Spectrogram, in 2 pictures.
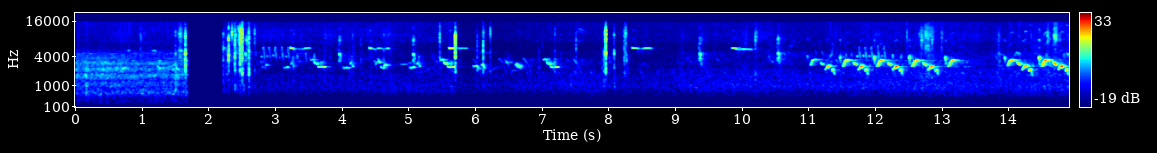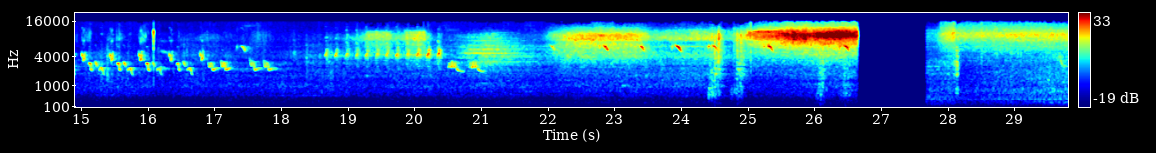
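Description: A freight train rumbling away, cut off abruptly after about two seconds. Then songbirds chirping over a steady background, with a high hiss building from about two-thirds of the way in as an electric commuter train approaches, until it too cuts off.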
